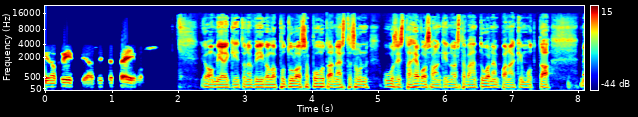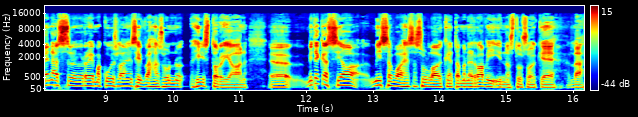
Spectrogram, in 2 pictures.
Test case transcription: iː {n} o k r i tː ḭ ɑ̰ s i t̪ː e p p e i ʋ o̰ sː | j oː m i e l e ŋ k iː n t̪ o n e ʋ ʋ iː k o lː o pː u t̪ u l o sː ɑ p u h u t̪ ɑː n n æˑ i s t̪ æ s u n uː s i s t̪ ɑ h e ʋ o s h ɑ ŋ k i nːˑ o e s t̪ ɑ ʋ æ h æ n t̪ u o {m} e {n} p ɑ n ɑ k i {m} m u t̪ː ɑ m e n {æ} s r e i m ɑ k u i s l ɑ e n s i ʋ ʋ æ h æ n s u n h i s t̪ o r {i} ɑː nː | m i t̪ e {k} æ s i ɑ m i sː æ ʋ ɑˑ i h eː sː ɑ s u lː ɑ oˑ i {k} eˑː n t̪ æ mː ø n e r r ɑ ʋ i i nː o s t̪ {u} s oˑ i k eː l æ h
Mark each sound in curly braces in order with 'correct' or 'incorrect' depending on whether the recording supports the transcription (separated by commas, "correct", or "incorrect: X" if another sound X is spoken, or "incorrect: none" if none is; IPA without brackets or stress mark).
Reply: correct, incorrect: n, incorrect: m, correct, correct, correct, correct, correct, correct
